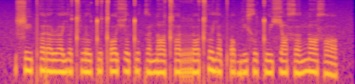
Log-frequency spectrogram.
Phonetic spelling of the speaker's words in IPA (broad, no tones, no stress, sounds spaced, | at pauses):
ɬ i pʰ ʌ ɾ ʌ ɹ ʌ j ʊ tʰ l ʊ tʷ ʌ tʼ ɔ ç ɔ tʷ ʌ k ʌ n ɑ tʰ ɒ r ɔ tʰ ʊ j ʌ pʼ ɔ b i x ʊ tʷ i ç ɑ x ʌ ŋ ɑ x ɒ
